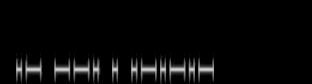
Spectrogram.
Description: Morse code, heard as a keyed tone, about 25 wpm, 700 Hz. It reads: AGE.
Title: Sentences from Top 1000 Words - Review Part 3 - 25wpm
